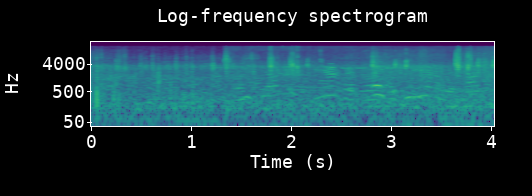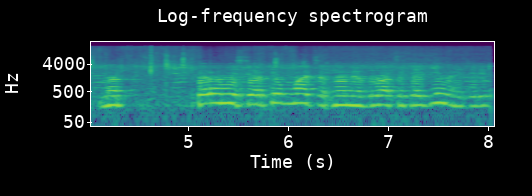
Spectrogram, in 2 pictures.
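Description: Cross-country skis glide in classic stride over packed snow.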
